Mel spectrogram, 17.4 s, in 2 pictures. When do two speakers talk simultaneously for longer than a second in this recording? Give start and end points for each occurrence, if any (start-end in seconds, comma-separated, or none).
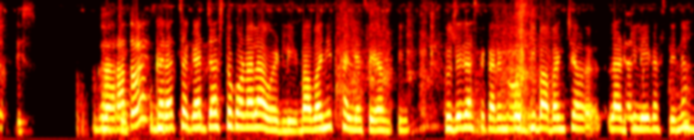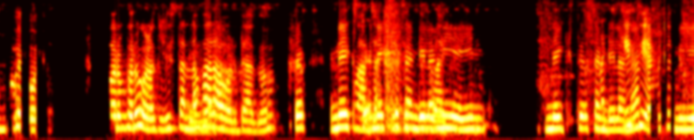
13.1-14.7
